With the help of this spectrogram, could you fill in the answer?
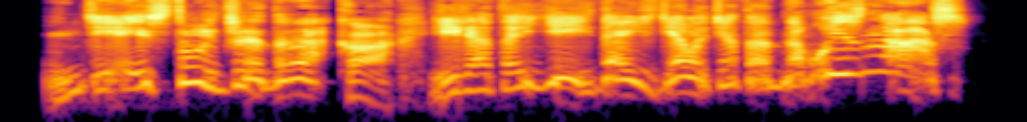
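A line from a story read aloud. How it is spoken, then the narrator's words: Shrill cry of a witch. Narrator (Russian): визгливо вскрикнула колдунья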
